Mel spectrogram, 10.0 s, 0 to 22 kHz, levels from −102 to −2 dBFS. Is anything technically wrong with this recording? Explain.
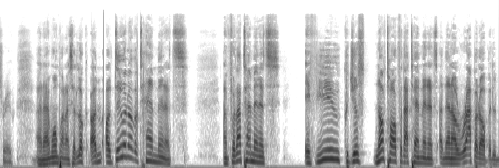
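Yes, there are loud pops in this speech. From 1.86 to 2.09 s, just before "will do another", there is a double pop, and from 2.75 to 2.89 s, just after that phrase, there is another. Each pair peaks at roughly 10 dB above the speech, which continues underneath. The likely cause is a voltage pulse from a switch, plug, static or driver glitch. On a waveform these show as sharp spikes; on a spectrogram, thin full-height vertical lines.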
